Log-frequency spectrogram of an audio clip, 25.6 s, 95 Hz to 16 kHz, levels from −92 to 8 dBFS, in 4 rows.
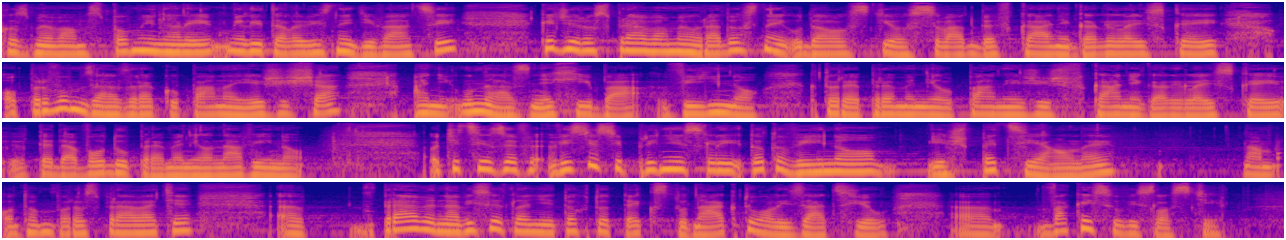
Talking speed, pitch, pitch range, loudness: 145 wpm, 145 Hz, 135-175 Hz, -24 LUFS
